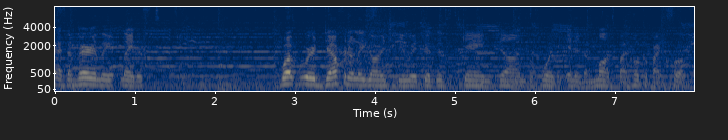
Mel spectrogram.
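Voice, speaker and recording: An easygoing man chats to his viewers through a desk mic while he plays. His pitch sits in the middle for a man, and he breaks into laughs often. A soft game soundtrack runs quietly underneath. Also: fairly quick. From Georgia, US. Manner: chatty and animated, laughs often, reads game text aloud. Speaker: streamer. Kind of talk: casual game stream chat. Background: game soundtrack music.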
